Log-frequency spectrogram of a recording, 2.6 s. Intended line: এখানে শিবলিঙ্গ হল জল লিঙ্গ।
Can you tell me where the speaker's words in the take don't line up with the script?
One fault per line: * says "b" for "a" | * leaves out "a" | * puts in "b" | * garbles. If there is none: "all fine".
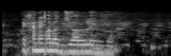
* leaves out "শিবলিঙ্গ"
